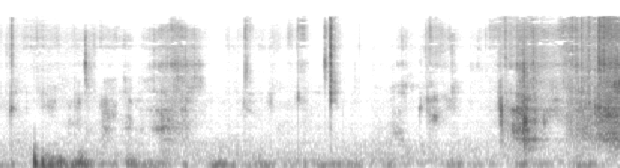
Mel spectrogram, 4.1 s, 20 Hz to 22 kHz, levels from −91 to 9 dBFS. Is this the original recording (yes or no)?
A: no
